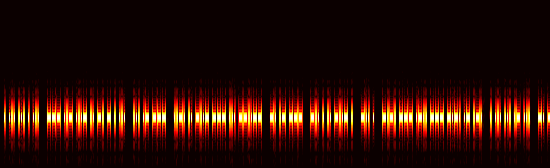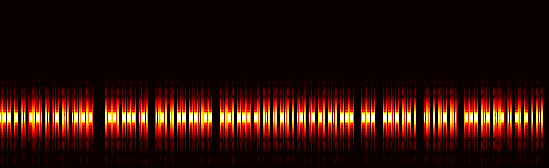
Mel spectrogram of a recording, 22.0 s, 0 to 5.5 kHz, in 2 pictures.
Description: Morse code, heard as a keyed tone, about 50 wpm, 800 Hz. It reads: ESSES OUVINTES SAO FIXOS, NAO DEIXE DE COLOCAR ESSAS NOTICIAS. POR FIM, CONSIDERANDO O QUE SEUS OUVINTES
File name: portugais texte en clair 2 vitesse 50 mots minutes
